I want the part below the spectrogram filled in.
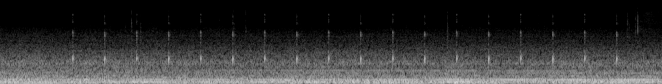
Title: Mini f56 recurring humming noise , Any idea what this sound could be ?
